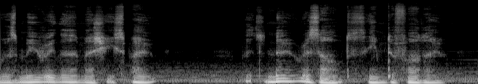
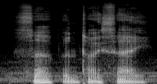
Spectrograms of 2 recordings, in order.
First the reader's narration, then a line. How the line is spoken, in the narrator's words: repeated the pigeon, but in a more subdued tone, and added with a kind of sob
